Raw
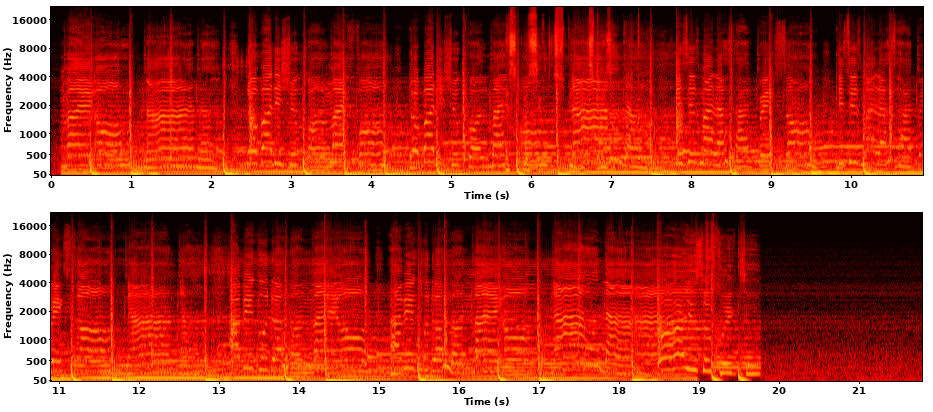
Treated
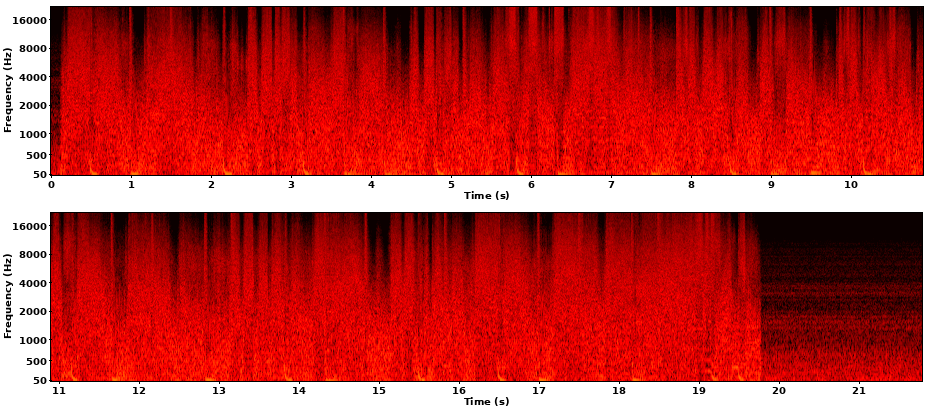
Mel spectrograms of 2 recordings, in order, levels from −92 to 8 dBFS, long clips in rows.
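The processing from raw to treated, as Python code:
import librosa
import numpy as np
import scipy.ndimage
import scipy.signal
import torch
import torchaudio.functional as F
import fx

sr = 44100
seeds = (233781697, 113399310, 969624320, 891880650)

y = 10.0 ** (-38.0 / 20.0) * (np.abs((x / 10.0 ** (-38.0 / 20.0) + 3.0) % 4.0 - 2.0) - 1.0)
y = F.gain(torch.from_numpy(y), 1.5).numpy()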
